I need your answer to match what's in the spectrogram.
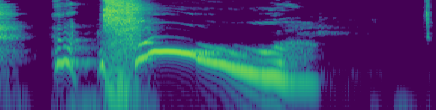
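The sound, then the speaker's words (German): A single loud sneeze: a quick intake of breath, then an explosive burst trailing off into a long, falling voiced 'choo' before silence. “Das war auch, ich muss niesen.”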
